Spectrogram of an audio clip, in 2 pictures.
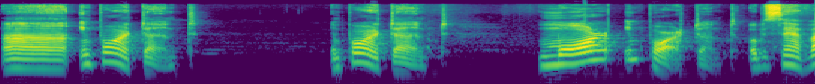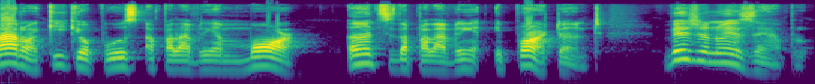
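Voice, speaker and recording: A Brazilian man teaching English in an online lesson, explaining step by step, repeating key words and checking in with his students. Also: on the high side. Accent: Brazilian Portuguese.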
